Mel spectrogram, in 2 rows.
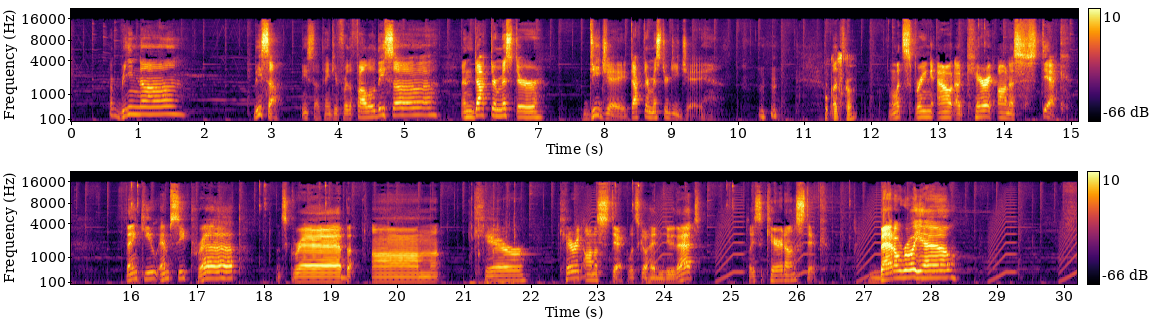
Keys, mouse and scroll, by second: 13.7 right click, 16.1 click, 17.9 click, 18.9-23.2 drag, 21.8 r, 23.5 click, 24.9 click.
